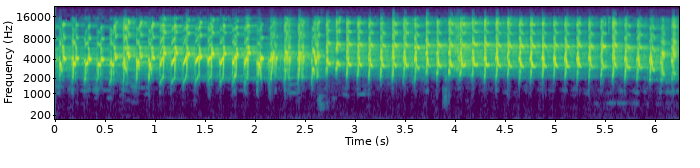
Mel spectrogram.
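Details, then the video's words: Lovebird singing a master recording meant to teach other birds: a sustained high chatter of quick, regular buzzy pulses, steady in rhythm and rising slightly in pitch partway through. "Masteran burung lb"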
